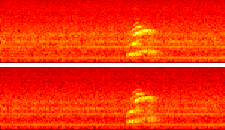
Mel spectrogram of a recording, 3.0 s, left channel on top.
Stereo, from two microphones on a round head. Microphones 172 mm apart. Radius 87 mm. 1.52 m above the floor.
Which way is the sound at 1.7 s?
40° left (ahead or behind).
